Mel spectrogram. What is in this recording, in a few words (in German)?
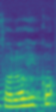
"zoologico", Andalusien Sevilla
